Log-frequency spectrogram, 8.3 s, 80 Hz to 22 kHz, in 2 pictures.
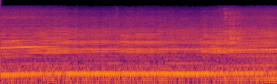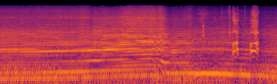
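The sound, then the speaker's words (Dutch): A sports car's 4-litre engine, known from the 911 GT3, drones loudly and steadily from inside the cabin, its pitch climbing and dipping with throttle as the driver shifts up, overlaid by a breathy intake roar from a large carbon airbox behind the driver; the sport exhaust is not switched on. No one speaks. “En dat komt achter mij grote airbox carbon. Daar wordt wat lucht aangezogen.”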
